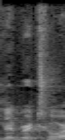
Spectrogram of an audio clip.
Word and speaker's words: Liberatore: a passion for all things graphic design suszie Liberator I got the last name right yes did I pronounce it correctly awesome so great to have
